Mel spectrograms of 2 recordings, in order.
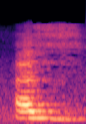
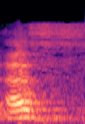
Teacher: كلاهما صفير، كلاهما حروف صفير، يميزها أن الزاي مجهورة والسين مهموسة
